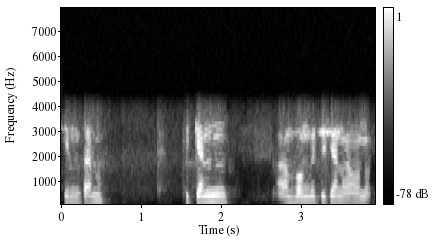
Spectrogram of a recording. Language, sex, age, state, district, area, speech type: Telugu, female, 18-30, Andhra Pradesh, Eluru, rural, conversation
